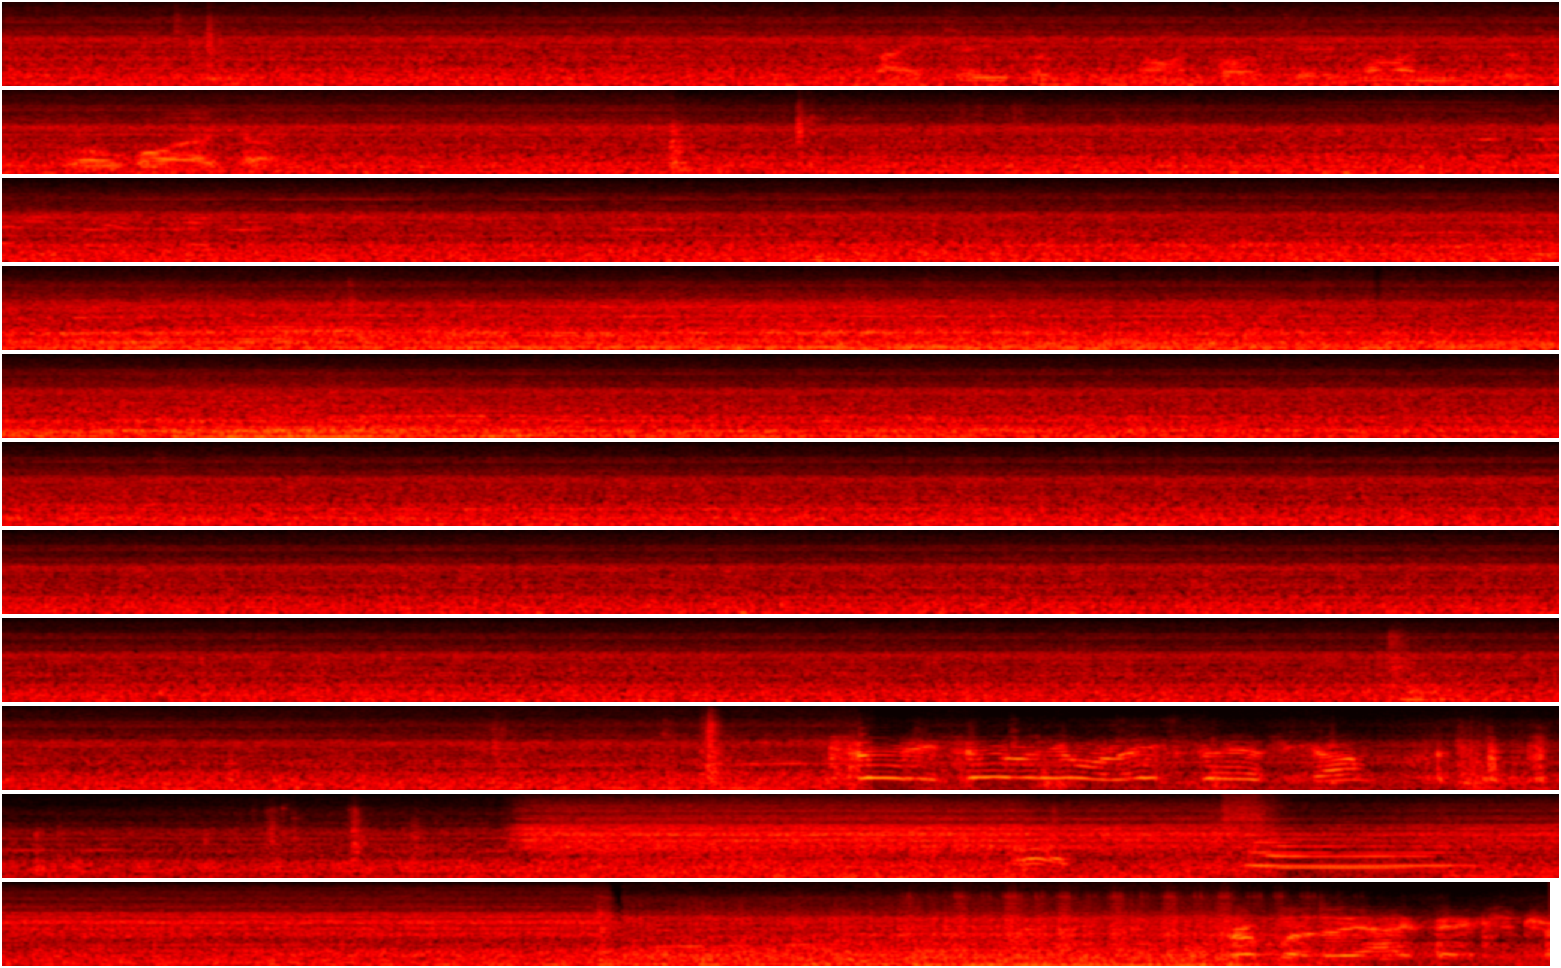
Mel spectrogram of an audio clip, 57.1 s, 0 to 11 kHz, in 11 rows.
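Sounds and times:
locomotive engine running: 0.0 - 57.0.

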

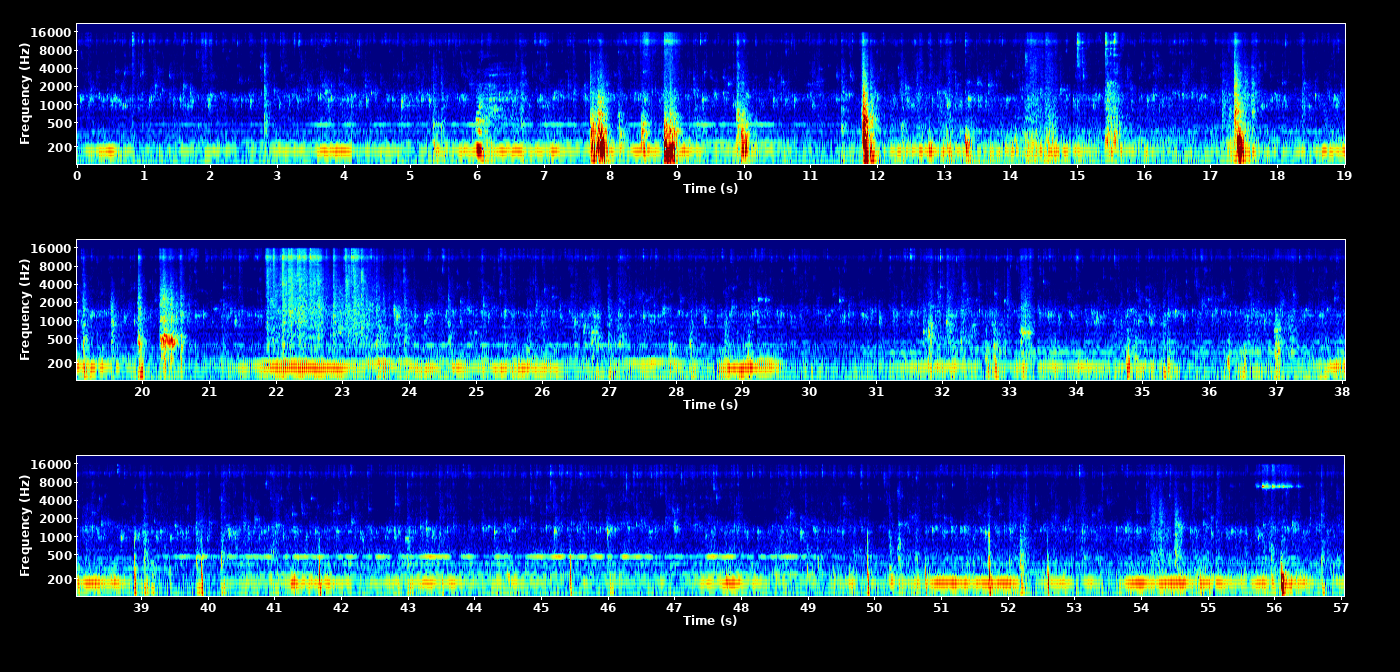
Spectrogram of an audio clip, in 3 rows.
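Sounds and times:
low electrical hum: 0.0 - 57.0.

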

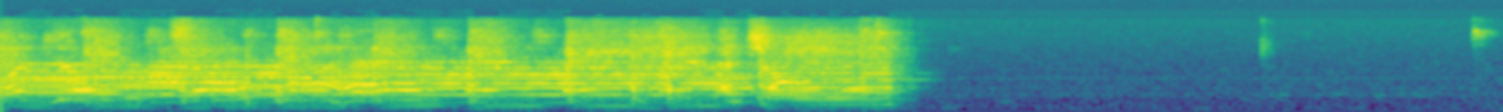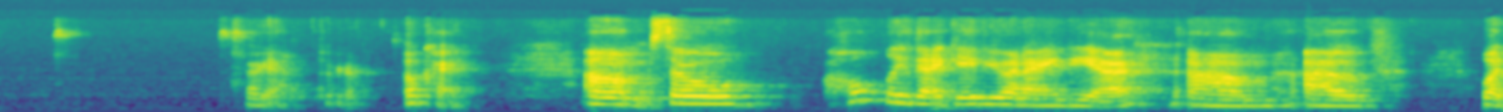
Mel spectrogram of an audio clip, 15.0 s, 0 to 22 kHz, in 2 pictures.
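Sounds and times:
pop song with woman singing: 0.0 - 4.6
woman speaking: 8.7 - 15.0.

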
